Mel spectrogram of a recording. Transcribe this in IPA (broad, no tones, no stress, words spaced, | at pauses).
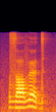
zɒvœd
